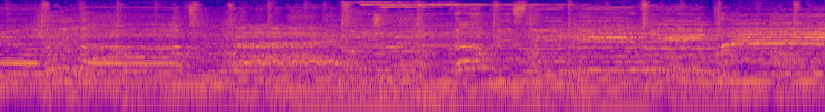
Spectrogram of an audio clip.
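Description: Live stage-show music: a singer with a microphone holding long, gliding notes over a full amplified backing with a steady bass.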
